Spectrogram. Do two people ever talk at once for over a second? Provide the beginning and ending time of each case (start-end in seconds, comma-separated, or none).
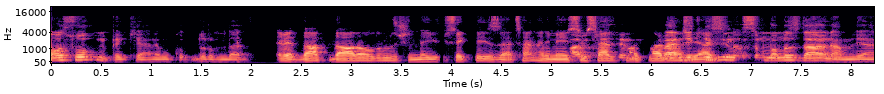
5.2-6.8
